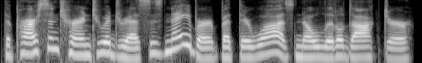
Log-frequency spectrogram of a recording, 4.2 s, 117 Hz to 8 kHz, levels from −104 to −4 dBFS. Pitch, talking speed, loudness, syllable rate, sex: 205 Hz, 185 wpm, -21 LUFS, 4.9 syllables/s, female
